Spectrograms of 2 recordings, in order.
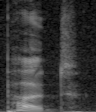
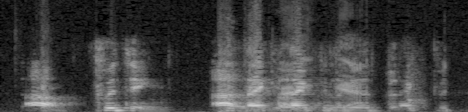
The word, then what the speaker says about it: Pudding: what was that yeah I'd say he's hooting Lane not put pudding pudding okay sorry what was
